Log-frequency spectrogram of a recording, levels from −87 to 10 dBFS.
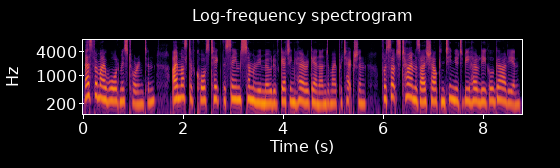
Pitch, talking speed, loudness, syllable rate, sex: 230 Hz, 230 wpm, -20 LUFS, 5.9 syllables/s, female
